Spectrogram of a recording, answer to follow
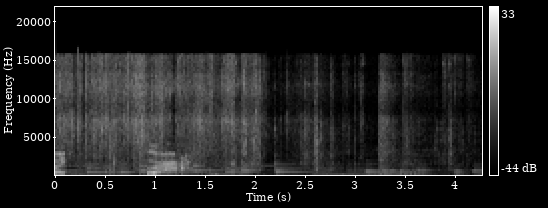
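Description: Thin plastic mailer bag being torn open and crinkled by hand, a noisy crackle for the first couple of seconds, over background music.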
